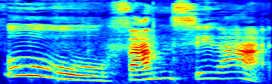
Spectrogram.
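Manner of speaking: high, slow mock-posh ooh; a hammed-up impressed ooh.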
